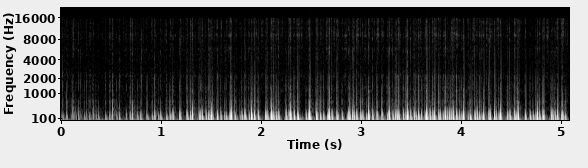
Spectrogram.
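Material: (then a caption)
Styrofoam. A white styrofoam shape is scratched and tapped with fingertips and nails. The result is a rapid, dense run of short, dull, low thuds mixed with soft scratching, each dying away almost instantly. The sound grows slightly louder after the first second.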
